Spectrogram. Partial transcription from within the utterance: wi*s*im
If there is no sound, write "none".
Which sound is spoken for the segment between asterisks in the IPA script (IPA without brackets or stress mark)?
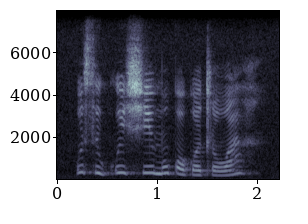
ʃ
